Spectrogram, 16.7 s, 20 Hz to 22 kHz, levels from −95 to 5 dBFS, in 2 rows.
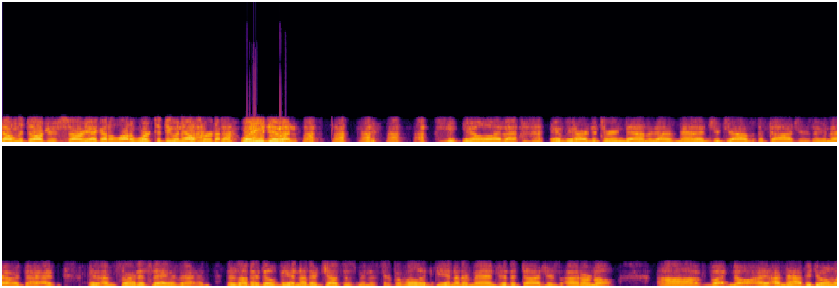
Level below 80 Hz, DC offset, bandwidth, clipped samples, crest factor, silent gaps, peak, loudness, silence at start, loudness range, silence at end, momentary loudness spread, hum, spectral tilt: -44 dBFS; under 0.1%; 4.2 kHz; under 0.1%; 16 dB; none; 0 dBFS; -17 LUFS; 0 s; 6 LU; 0 s; 10 LU; none; -5 dB/octave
